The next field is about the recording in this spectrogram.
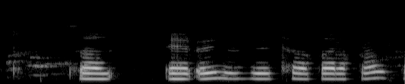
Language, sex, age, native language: Icelandic, female, 18-19, Icelandic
